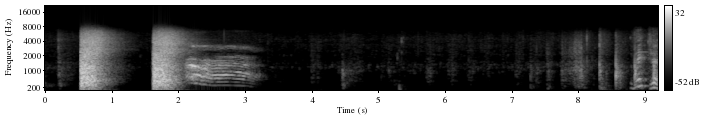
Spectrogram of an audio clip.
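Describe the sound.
Two loud, sharp gunshots fired at a creature in a horror drama scene, about a second apart. Faint scattered rustles follow, then a run of quick clustered sounds near the end.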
